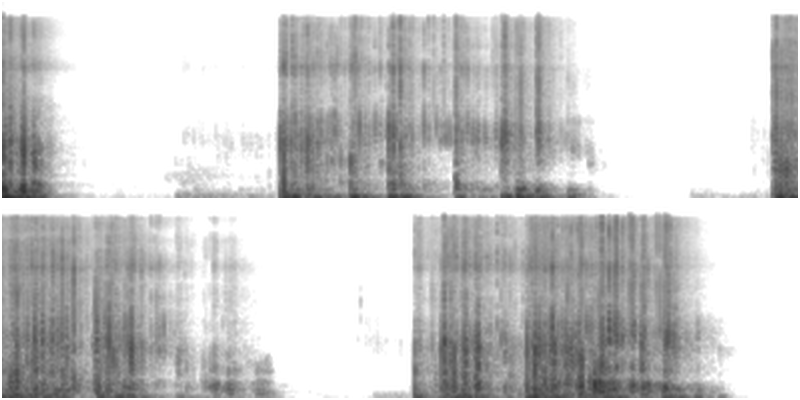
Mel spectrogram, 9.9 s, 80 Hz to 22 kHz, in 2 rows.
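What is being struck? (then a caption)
Foam microphone windscreen. Fingertips and nails scratch and tap a black foam windscreen on a microphone, producing dense, crackly, thumping bursts with a strong low rumble around 125 Hz and crisp scratchy texture above. The noise comes in four separate stretches of about one to two seconds each, broken by short silences.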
